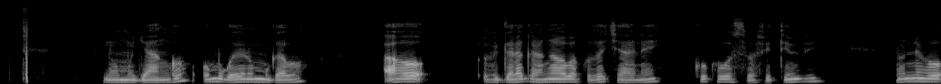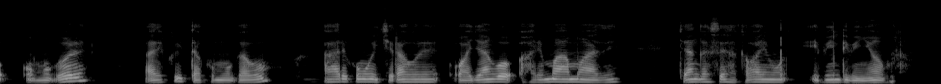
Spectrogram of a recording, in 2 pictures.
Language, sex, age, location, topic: Kinyarwanda, male, 18-24, Kigali, health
